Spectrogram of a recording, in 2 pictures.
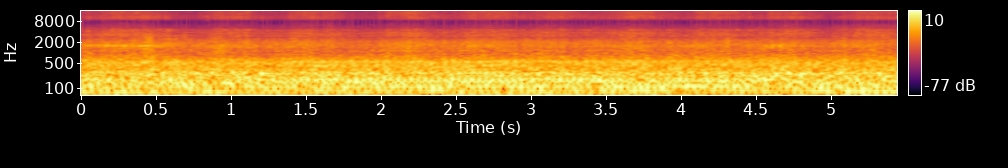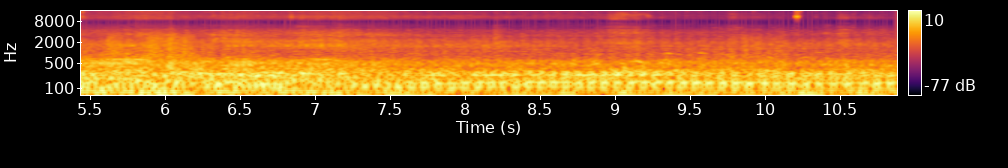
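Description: A 2021 Kawasaki Ninja 650's 649 cc parallel-twin engine running steadily while the bike rolls through traffic at about 40 km/h, slowing almost to a stop near the end.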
